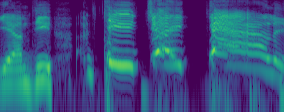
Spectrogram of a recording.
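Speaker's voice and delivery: very high, showy, swooping sing-song announcer voice. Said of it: "he was like".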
